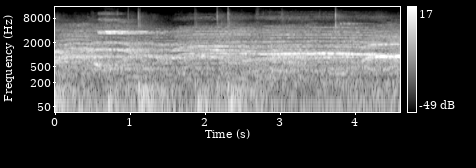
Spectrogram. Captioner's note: whistle blowing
